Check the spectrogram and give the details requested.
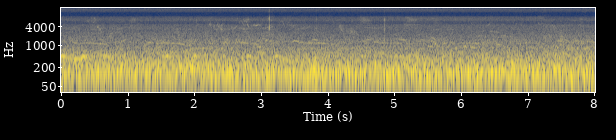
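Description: Faint outdoor ambience: scattered short bird chirps over steady low background noise.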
